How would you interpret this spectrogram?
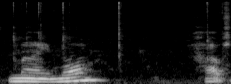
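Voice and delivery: spaced-out words, as if typing along; slow dictation. Shown as a demonstration. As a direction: say it slowly, pausing before the last word. Writing out the example word by word.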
